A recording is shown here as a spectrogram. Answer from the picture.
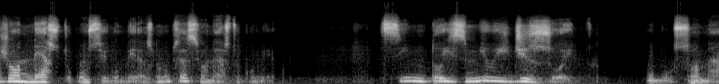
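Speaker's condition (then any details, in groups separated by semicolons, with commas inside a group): No condition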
